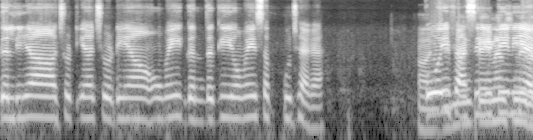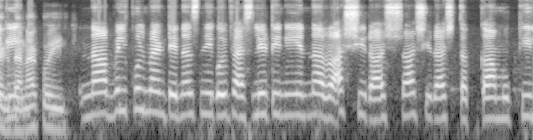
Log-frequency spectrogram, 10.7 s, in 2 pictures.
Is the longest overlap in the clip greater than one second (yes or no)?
yes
